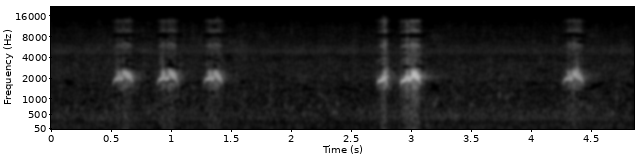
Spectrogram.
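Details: European bee-eater calling in a run of three quick purring notes, then a gap and a tighter pair, then one final note, with a thin constant high tone in the background.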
